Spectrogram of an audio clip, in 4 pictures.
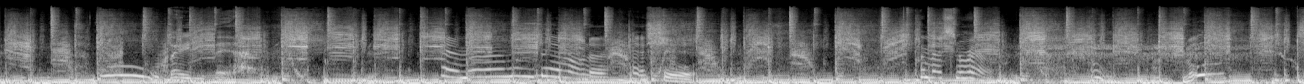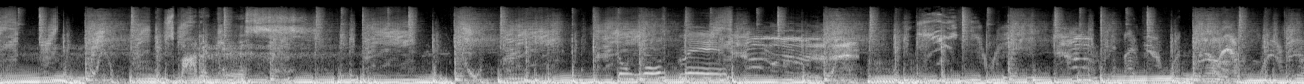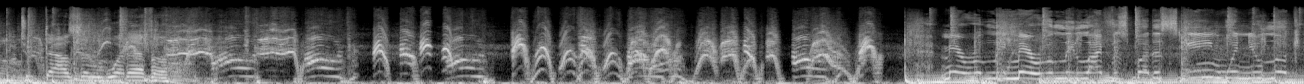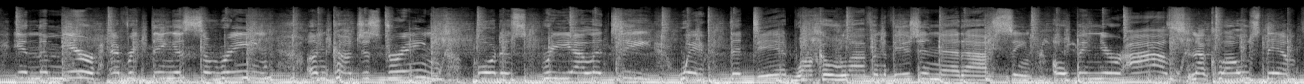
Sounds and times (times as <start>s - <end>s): Music: 0.0s - 52.1s.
